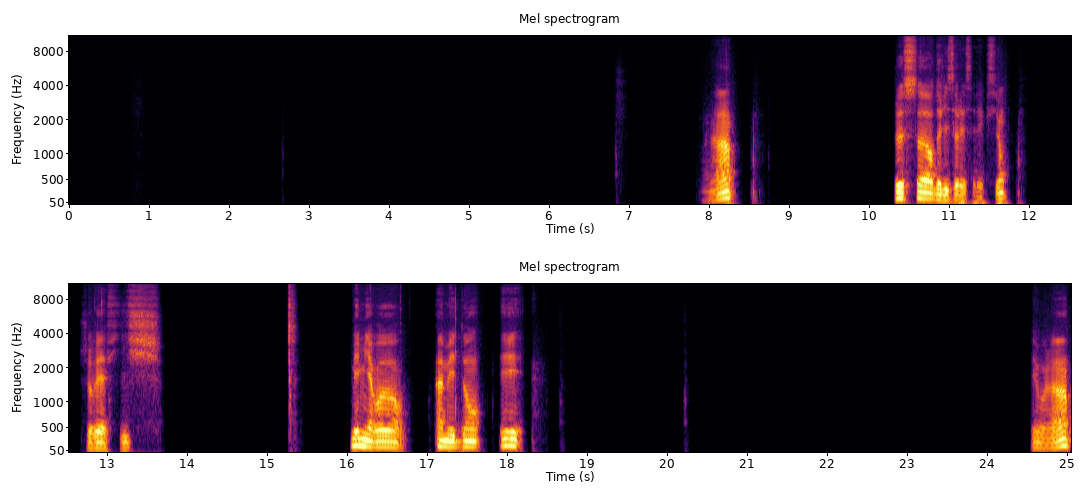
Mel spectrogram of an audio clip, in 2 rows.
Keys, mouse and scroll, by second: 0.4 click, 3.3-7.2 drag, 7.2-8.0 middle drag, 8.0 scroll down 2, 8.2-9.0 middle drag, 9.0-9.3 scroll up 2, 9.3-11.6 middle drag, 11.6 KP_Divide, 12.9 click, 15.8 click, 16.7 click, 17.4-18.5 middle drag, 18.5 click, 20.1 click, 20.6-21.3 scroll down 2, 21.3 drag, 21.6-24.6 middle drag.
